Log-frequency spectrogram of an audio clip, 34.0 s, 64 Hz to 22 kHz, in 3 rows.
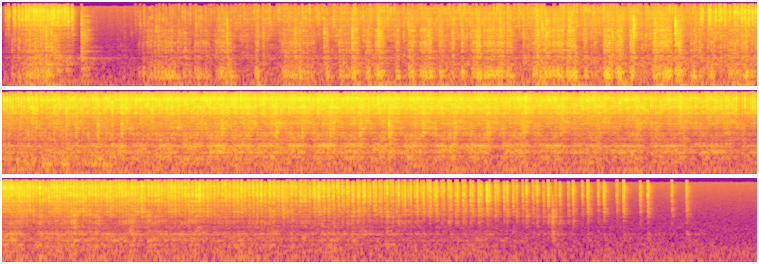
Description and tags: Bike wheel 2
Bike wheel recorded with an AKG 414 through Apogee Duet.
